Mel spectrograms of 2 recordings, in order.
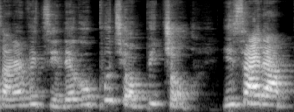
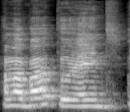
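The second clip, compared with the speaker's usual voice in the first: ordinary talk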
